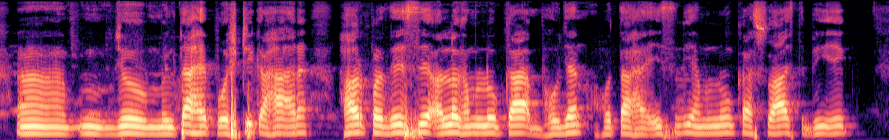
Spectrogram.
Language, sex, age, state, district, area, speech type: Hindi, male, 45-60, Uttar Pradesh, Chandauli, urban, spontaneous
